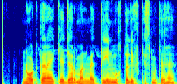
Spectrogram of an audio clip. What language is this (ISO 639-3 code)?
urd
